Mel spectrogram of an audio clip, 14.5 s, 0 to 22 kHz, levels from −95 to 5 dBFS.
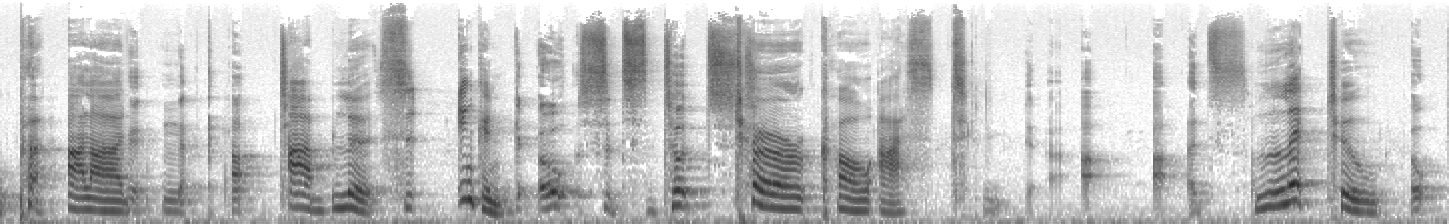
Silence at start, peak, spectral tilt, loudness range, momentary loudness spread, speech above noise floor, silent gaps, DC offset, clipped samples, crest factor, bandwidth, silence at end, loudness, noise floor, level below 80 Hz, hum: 0 s; -6 dBFS; -2.5 dB/octave; 10 LU; 17 LU; 31 dB; none; under 0.1%; under 0.1%; 18 dB; over 20 kHz; 0.2 s; -22 LUFS; -54 dBFS; -54 dBFS; none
